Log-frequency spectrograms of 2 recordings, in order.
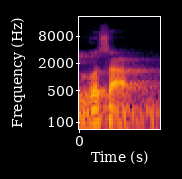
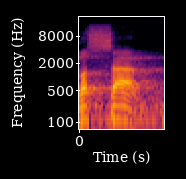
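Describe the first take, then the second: First: The s sound is short, said once. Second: The s sound is held long, doubled. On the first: "dengan takhfif, jadi nggak pakai tasdid" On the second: "bukan ghassaq"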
